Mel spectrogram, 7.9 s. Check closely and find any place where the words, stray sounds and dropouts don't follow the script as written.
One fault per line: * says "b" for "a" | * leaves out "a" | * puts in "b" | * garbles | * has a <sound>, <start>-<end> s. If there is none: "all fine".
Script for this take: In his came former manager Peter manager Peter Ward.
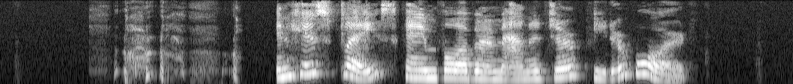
* has a cough, 0.9-2.4 s
* puts in "place"
* leaves out "manager Peter"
